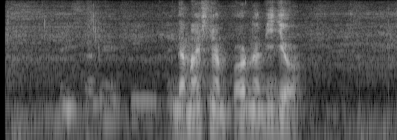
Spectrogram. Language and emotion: Russian, neutral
